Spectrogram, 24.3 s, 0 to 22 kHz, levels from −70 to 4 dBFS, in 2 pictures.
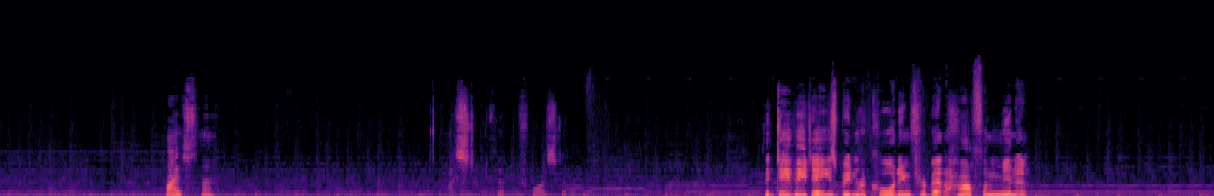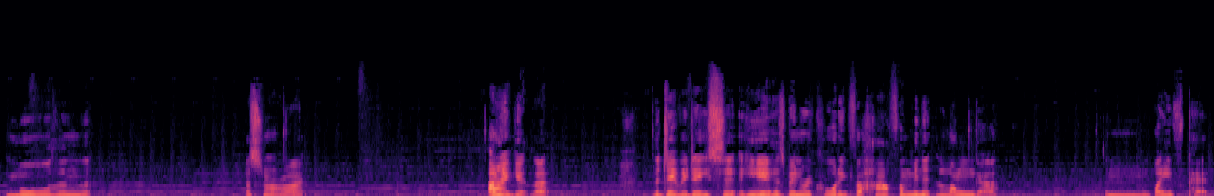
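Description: At 10.18 s a corrupt frame is decoded, lasting until 10.27 s. Damaged bits in a short run of compressed frames were played anyway. Misread gains scatter energy to wrong frequencies. It sounds like a brief chirp, squeak, blip or burst of noise peaking around -15 dBFS.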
